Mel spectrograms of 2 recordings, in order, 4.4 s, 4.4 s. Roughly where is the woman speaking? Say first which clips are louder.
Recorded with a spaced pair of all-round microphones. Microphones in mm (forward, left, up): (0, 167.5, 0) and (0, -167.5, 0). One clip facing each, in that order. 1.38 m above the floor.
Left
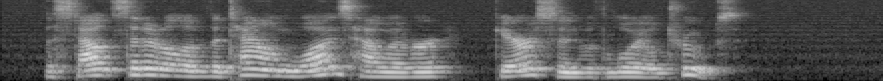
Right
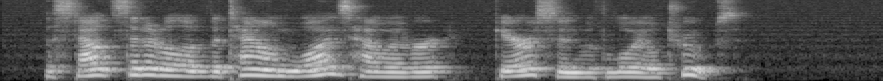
Right 3 dB; right.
